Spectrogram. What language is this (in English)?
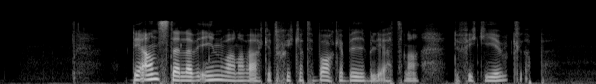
Swedish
